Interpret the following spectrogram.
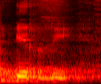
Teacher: زیر والی رائے مشددہ کو باریک پڑھیں گے ، اگر رائے مشددہ یعنی را کے اوپر تشدید ہو اور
